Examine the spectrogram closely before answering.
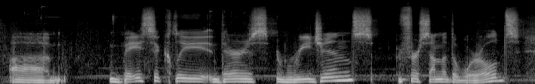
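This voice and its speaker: A man's very slow speech at a medium pitch, with very wide pitch swings and music in the background. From United States. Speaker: gaming streamer. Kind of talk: live stream gaming chat. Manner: casual, rambling with fillers.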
